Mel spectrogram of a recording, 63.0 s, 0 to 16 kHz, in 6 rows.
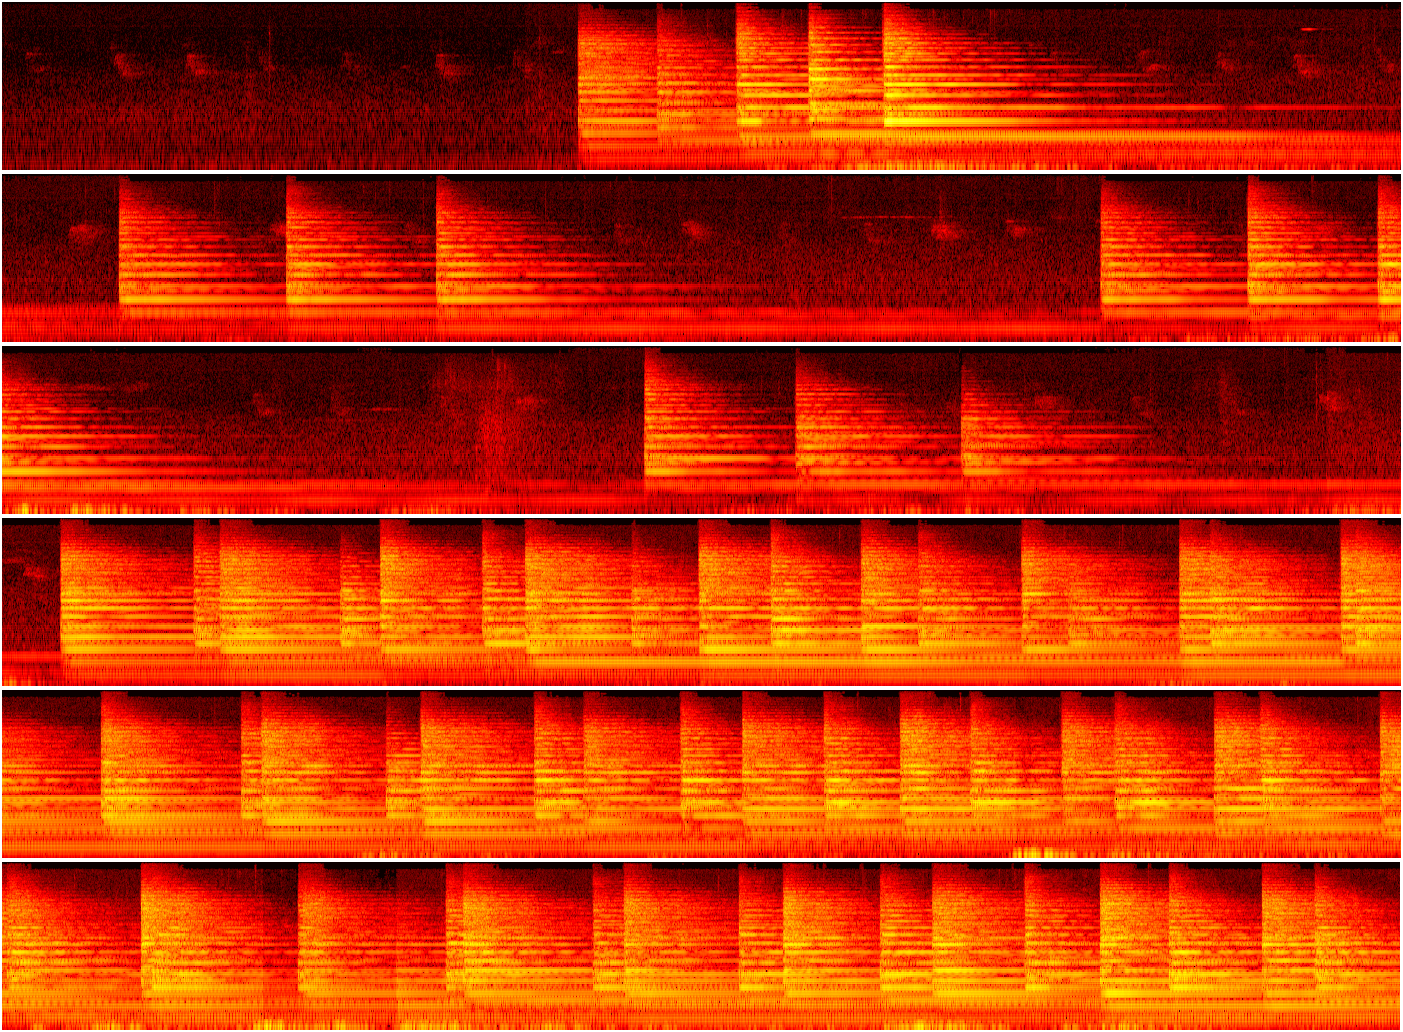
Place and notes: rue de Gascogne, Monferran-Savès, France - Lockdown 1 km - noon - angelus rings (church)
Recorded during first lockdown, near church
Zoom H6 capsule xy
Nice weather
